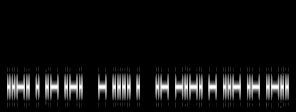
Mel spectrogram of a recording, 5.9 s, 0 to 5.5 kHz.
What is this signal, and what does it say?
Morse code, heard as a keyed tone, about 25 wpm, 600 Hz. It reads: FEAR THE ACTUAL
